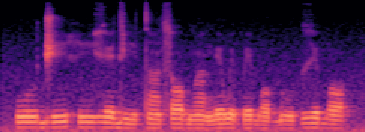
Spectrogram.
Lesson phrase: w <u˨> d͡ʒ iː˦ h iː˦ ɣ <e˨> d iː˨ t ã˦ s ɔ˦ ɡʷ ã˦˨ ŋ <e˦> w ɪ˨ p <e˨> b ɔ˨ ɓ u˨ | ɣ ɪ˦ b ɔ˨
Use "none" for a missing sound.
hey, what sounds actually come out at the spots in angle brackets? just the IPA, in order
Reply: u˦, e˦, e˦, e˦

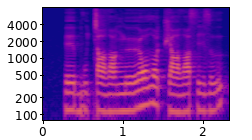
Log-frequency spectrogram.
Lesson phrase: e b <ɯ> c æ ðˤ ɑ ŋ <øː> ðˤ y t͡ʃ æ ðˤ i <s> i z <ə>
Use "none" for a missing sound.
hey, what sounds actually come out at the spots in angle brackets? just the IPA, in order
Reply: u, øː, s, ɯ

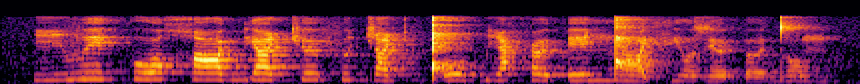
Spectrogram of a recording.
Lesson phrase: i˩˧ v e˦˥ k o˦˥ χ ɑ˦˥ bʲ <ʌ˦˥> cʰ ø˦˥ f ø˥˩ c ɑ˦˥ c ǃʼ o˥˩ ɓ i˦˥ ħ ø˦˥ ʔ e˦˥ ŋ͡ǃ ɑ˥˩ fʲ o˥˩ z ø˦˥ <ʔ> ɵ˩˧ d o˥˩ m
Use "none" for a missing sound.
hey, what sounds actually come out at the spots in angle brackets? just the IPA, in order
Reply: ɑ˦˥, ʔ

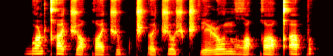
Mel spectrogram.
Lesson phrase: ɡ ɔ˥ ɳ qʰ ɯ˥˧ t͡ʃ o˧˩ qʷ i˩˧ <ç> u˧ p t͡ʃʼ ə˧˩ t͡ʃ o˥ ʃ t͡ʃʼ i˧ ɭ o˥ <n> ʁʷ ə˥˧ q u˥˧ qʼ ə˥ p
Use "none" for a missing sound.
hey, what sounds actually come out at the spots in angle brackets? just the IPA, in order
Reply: t͡ʃ, n

